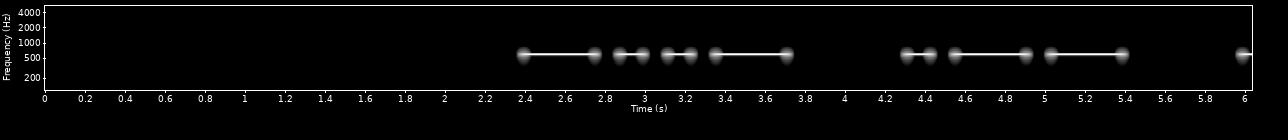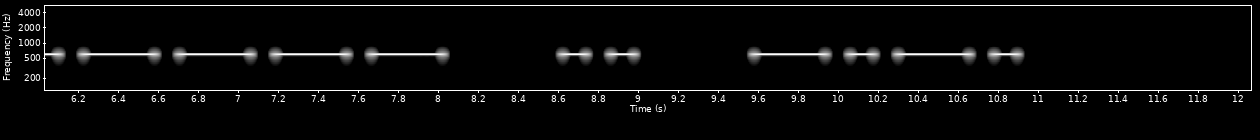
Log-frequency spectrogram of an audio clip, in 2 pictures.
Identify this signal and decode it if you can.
Morse code, heard as a keyed tone, about 10 wpm, spaced as for 8 wpm, 600 Hz. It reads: XW1IC
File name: Callsigns-10-8wpm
